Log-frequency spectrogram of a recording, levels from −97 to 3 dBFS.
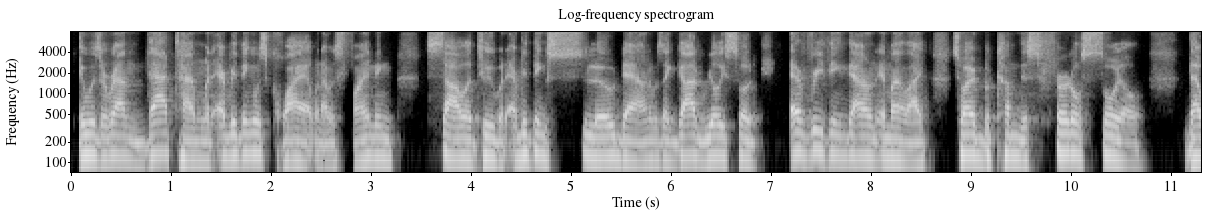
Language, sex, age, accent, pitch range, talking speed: English, male, 30-49, American, 105-125 Hz, 195 wpm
